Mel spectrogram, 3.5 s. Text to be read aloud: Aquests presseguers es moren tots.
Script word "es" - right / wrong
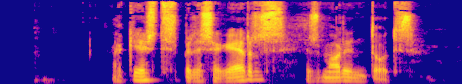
right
